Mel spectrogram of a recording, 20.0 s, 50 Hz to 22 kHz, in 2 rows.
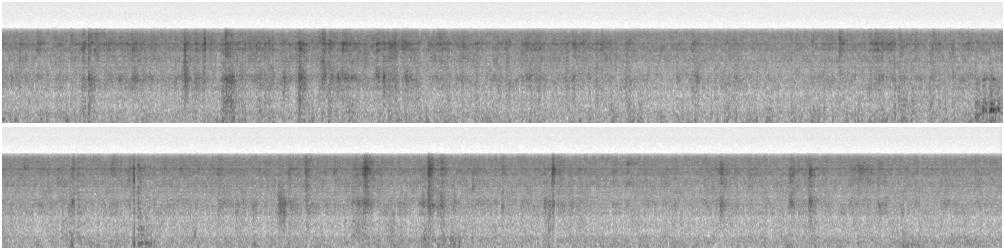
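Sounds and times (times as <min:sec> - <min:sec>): faint clicks and rustles: 0:00.0 - 0:20.0
steady hiss: 0:00.0 - 0:20.0.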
